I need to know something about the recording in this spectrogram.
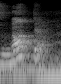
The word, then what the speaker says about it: notre: Then no, that we will use notre, N-O-T-R-E, that means our.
